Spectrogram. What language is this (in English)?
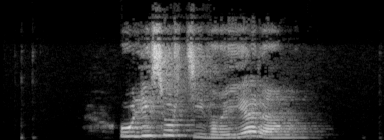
Kabyle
